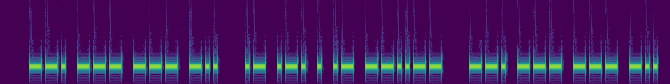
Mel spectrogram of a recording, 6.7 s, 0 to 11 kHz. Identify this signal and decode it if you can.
Morse code, heard as a keyed tone, about 32 wpm, 700 Hz. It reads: GOOD AREA, GOOD
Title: Sentences from Top 1000 Words - Review Part 2 - 30wpm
